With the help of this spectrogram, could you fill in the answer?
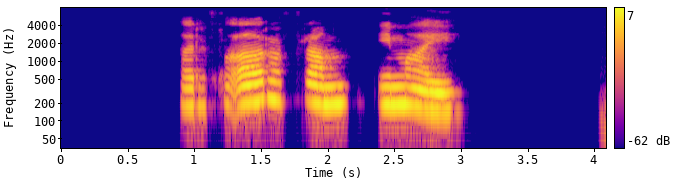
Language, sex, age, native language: Icelandic, female, 50-59, Icelandic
